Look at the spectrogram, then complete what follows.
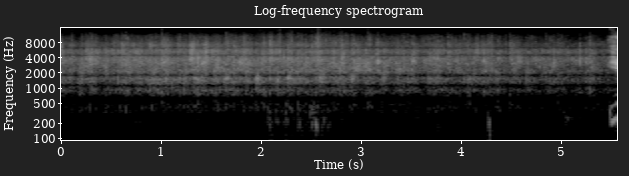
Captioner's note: applause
